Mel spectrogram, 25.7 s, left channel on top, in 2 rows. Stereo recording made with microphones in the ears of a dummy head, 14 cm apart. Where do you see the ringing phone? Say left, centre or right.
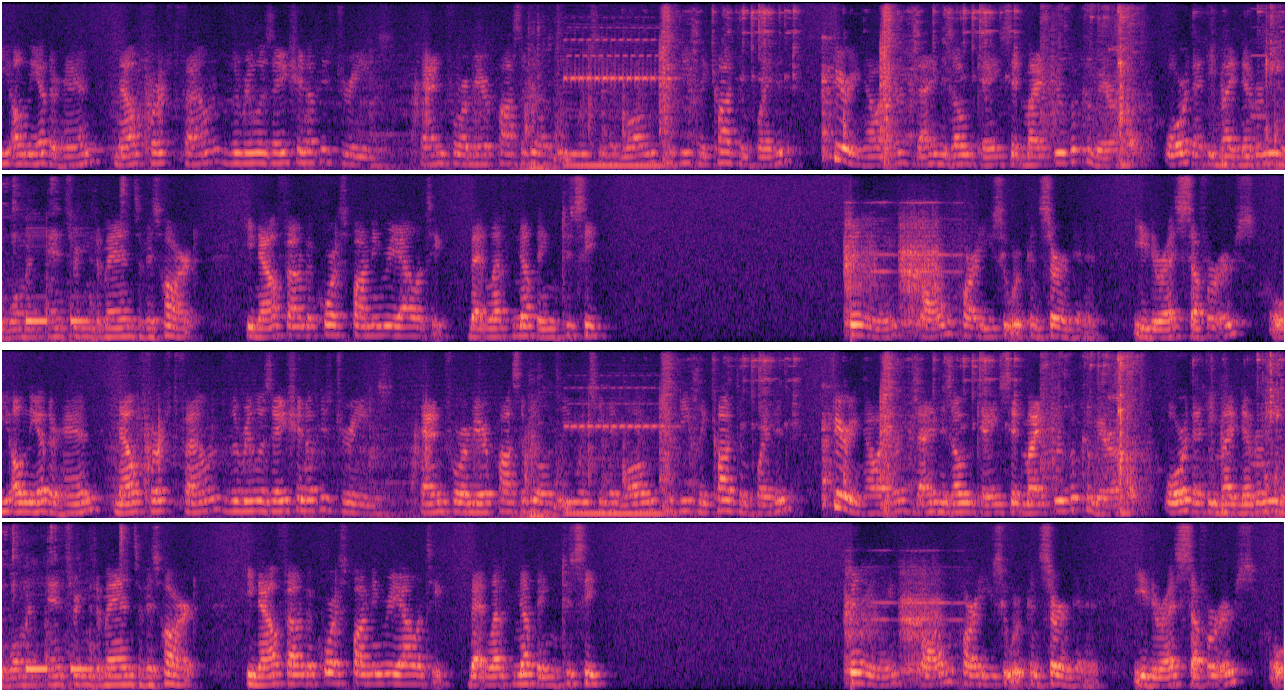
left.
